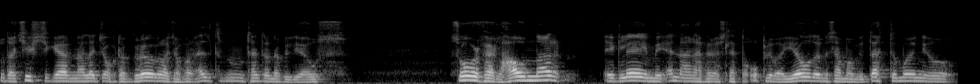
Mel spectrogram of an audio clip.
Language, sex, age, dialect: Faroese, male, 36-60, Vágar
